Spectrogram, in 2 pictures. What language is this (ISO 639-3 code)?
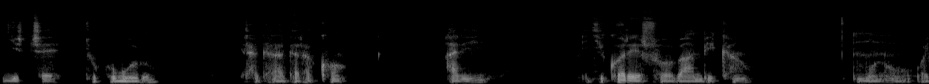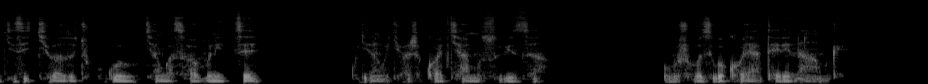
kin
